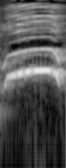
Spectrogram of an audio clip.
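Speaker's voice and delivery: high, loud whoop of excitement; joyful woo. Real, not acted. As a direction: let out a big preacher's whoop. Preacher's exclamation in full flow.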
